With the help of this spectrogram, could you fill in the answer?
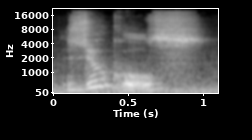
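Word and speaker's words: Zeugles: Zoogles. That is how they're pronounced.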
